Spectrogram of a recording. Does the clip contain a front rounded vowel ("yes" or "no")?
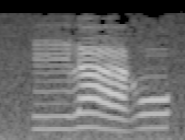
no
